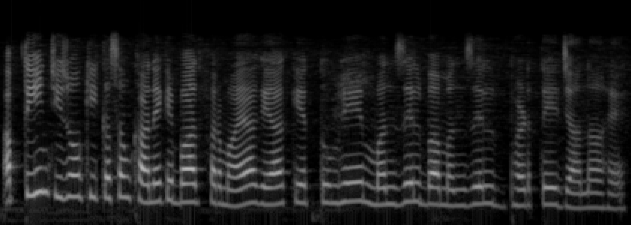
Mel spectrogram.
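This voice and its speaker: A woman teaching a lesson, reciting verses and then translating and explaining them slowly. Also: on the high side, dull audio. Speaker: Quran teacher.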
